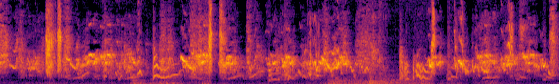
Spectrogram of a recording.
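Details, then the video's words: Mating budgies give nonstop chirping and scratchy squawks interspersed with fast, looping whistled phrases. Soft low thumps are heard between the notes. "Budgies / parakeets | Mating / Breeding"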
